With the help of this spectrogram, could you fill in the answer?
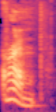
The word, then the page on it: grump: British English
